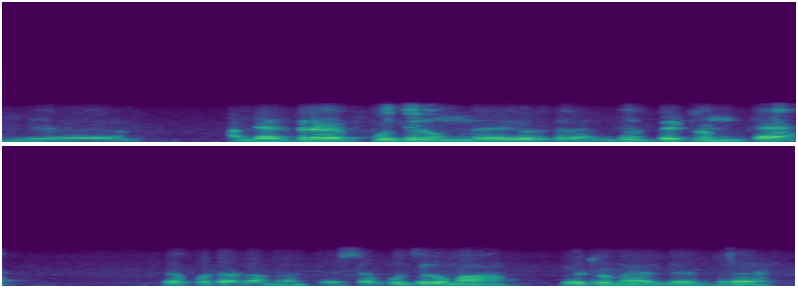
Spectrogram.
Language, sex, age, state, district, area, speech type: Tamil, male, 18-30, Tamil Nadu, Ariyalur, rural, conversation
